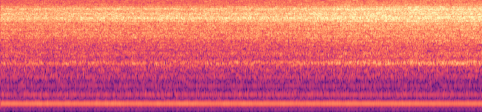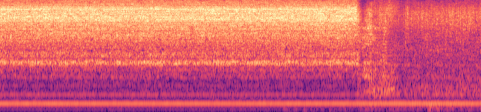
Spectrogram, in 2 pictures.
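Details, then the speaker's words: Pool filter right after reinstalling part, pump back on in filtration mode, air relief at filter top open: steady pump hum under constant hiss of escaping air; normal venting, though owner feared it might clog. "Air relief at the top is still open. Hopefully it'll shoot out and it's not clogged, but I can't promise that."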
